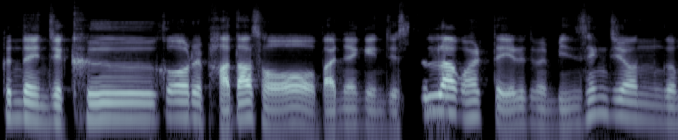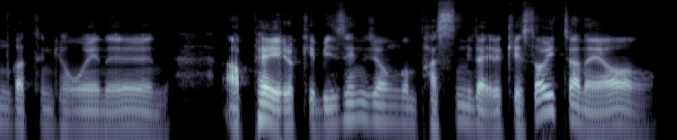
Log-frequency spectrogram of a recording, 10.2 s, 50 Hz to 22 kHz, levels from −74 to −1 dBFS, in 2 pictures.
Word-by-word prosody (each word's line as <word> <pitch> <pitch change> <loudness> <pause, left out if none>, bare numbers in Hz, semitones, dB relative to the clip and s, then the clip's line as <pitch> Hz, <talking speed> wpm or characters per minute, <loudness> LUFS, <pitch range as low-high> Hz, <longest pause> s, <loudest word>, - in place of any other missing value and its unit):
근데 135 -2 +2
인제 115 0 +1
그거를 130 +2 0
받아서 110 -6 +3
만약에 100 -1 -1
인제 90 -1 -9
쓰려고 165 - +3
할 140 0 0
때 - - -1
예를 100 +3 -4
들면 100 -3 -11
민생 105 +12 -8
지원금 125 -7 -4
같은 95 0 -7
경우에는 90 -2 -5 0.4
앞에 - - +6
이렇게 100 +1 +2
"민생 110 +7 -5
지원금 115 -3 -6
받습니다." 115 +3 0
이렇게 - - -2
써 - - +2
있잖아요. 90 - 0
110 Hz, 335 characters per minute, -27 LUFS, 95-130 Hz, 0.4 s, 앞에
